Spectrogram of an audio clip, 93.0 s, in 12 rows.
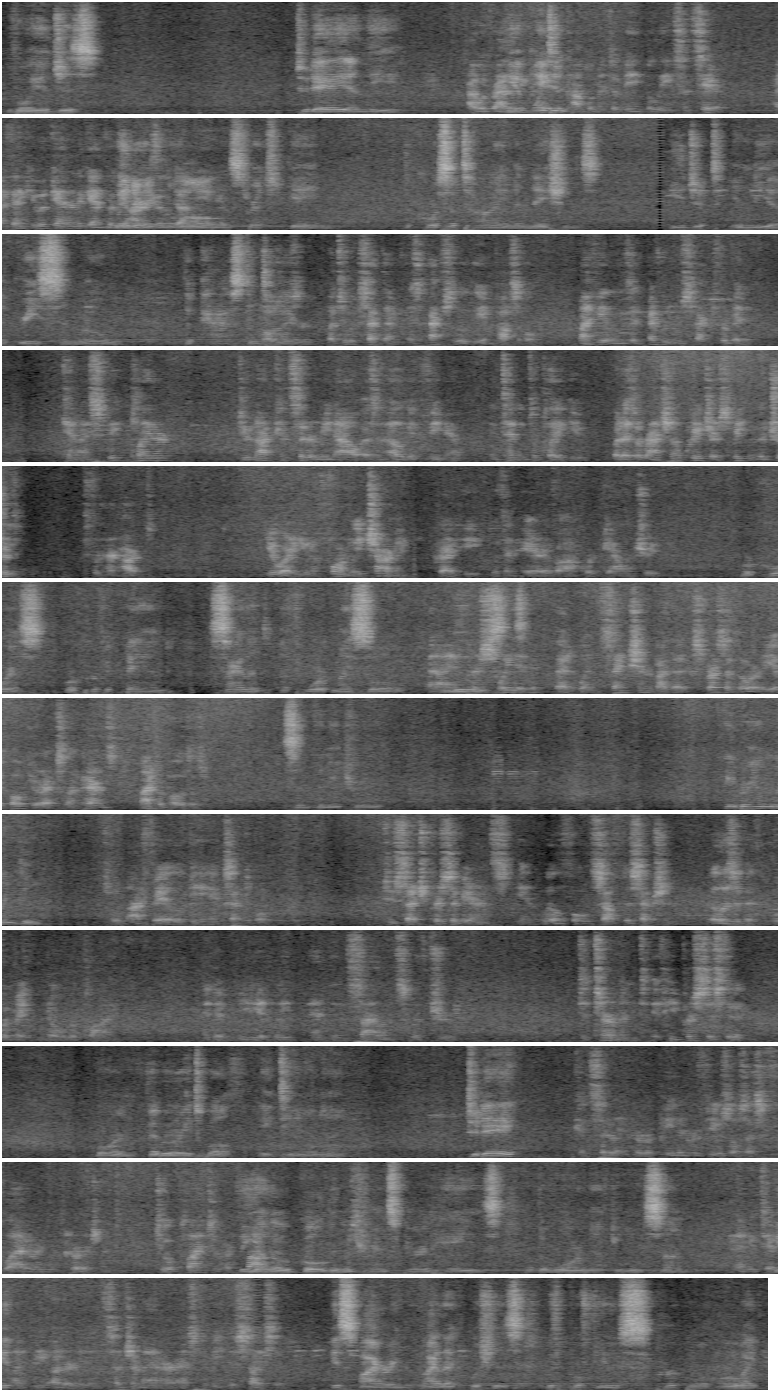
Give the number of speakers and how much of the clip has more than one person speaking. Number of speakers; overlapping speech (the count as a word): two, about 7%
